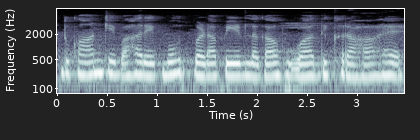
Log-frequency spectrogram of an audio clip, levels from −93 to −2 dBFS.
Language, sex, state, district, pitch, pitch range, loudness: Hindi, female, Punjab, Fazilka, 205 Hz, 200-215 Hz, -13 LUFS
